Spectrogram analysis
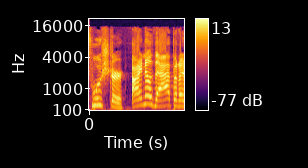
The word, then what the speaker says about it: Worcester: I just pronounce Massachusetts cities wrong can you pronounce wortherisher or haven hill right Havhill Wooster. It's Wooster. It's Wooster.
